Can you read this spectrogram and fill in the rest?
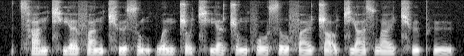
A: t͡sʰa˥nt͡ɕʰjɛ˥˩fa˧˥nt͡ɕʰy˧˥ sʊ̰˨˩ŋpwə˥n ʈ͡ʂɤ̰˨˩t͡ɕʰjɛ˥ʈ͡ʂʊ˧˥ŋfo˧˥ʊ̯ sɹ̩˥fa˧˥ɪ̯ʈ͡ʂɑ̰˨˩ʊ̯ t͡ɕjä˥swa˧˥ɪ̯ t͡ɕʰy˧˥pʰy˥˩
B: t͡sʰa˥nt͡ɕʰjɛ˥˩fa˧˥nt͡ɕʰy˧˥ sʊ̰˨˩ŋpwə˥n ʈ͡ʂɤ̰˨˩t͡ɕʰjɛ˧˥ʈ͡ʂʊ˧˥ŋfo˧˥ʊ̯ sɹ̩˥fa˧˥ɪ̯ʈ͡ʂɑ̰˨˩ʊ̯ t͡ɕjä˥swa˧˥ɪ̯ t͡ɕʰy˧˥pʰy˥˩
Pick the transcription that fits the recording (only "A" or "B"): B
